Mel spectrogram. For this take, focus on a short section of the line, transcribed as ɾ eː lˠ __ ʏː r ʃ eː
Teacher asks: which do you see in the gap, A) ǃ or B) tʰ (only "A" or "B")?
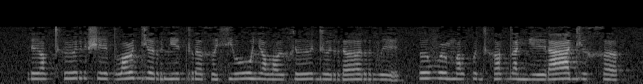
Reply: B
